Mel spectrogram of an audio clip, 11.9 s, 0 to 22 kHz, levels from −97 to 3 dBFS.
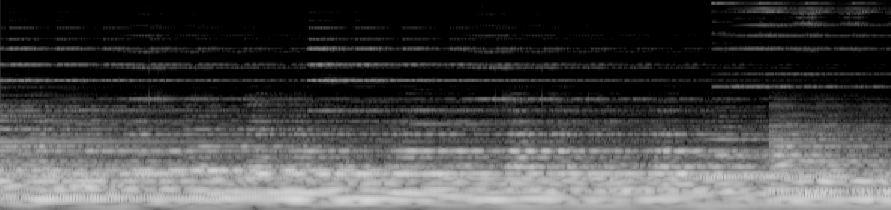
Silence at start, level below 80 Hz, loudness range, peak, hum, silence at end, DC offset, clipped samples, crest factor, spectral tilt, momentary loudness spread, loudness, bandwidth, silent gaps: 0 s; -38 dBFS; 2 LU; -6 dBFS; 50 Hz at -40 dBFS; 0 s; under 0.1%; under 0.1%; 14 dB; -9.5 dB/octave; 3 LU; -19 LUFS; 10 kHz; none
